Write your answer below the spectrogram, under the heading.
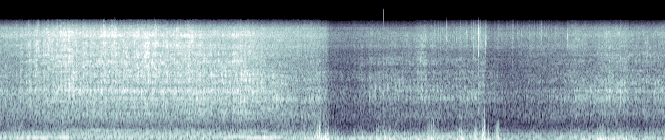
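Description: A steady low engine hum, with a rushing hiss over it that drops away about six and a half seconds in, and a few short knocks.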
